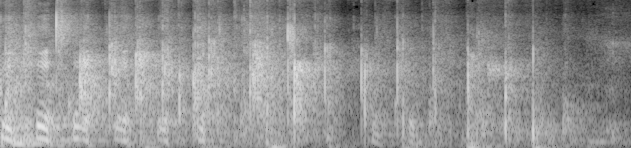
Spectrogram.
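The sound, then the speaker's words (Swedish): An audience in a church meeting applauding, a brisk spatter of many sharp claps that swells and dips in uneven bursts across the whole stretch. “Nu får ni lov att applådera till Jesus.”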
